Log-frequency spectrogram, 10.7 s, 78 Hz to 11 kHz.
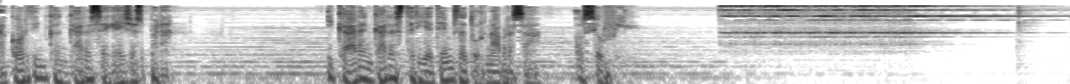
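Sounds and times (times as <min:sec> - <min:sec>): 
speech: 0:00.1 - 0:01.8, 0:03.3 - 0:06.4
telephone ringing with an electronic trill: 0:07.2 - 0:10.6.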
